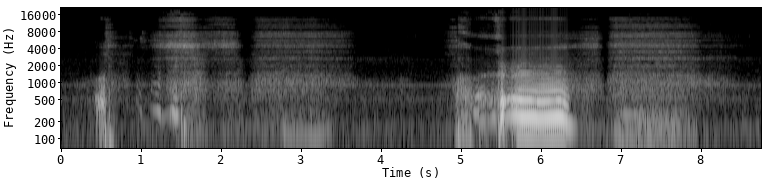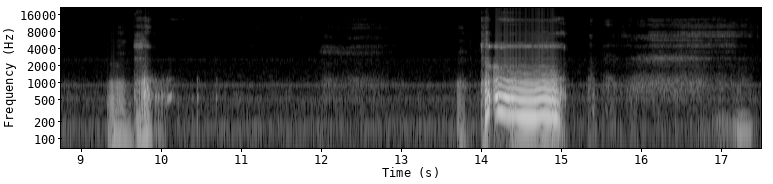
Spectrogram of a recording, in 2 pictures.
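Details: A sleeping adult husband snores loudly and irregularly in bursts, with quiet gaps between breaths; he is reported to stop breathing in his sleep, suggesting possible sleep apnea.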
